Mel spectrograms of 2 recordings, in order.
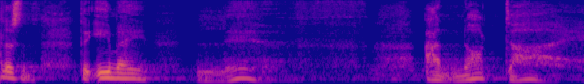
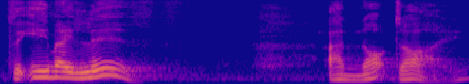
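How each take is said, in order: First: It is said in a put-on serpent voice. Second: It is read in a normal voice.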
